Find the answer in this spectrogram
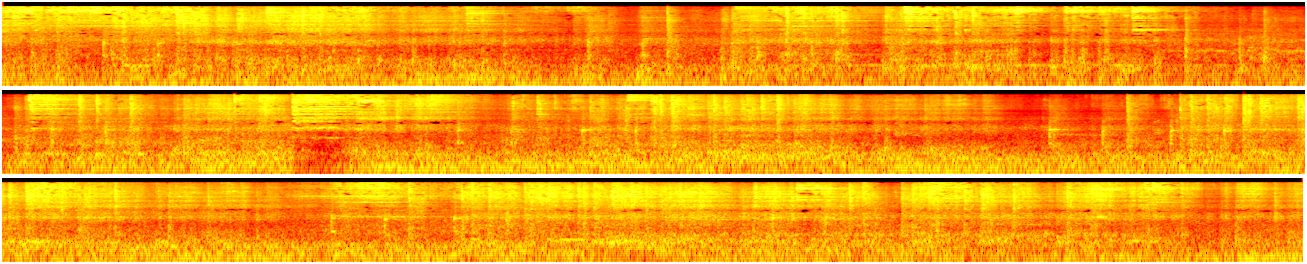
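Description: Freight cars rolling past at close range: a steady, loud rumble of steel wheels on rail, with a thin, high squeal of wheels against the rail.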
